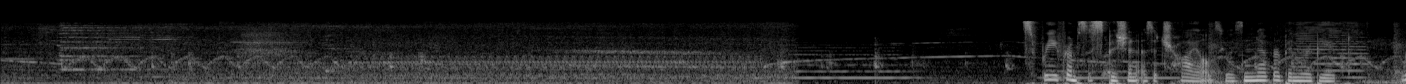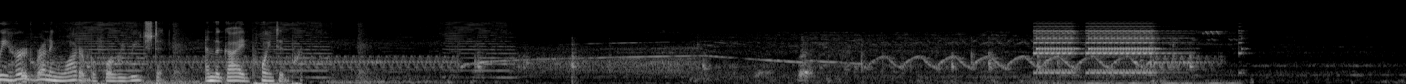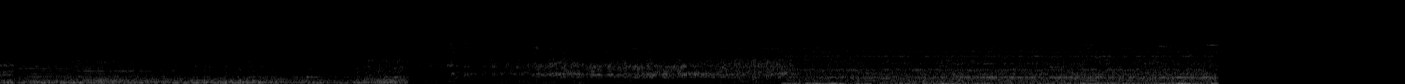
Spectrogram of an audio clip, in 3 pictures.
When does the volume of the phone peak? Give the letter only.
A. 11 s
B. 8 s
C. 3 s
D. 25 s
D.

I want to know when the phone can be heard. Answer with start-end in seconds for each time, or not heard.
2.4-3.4, 24.4-26.5.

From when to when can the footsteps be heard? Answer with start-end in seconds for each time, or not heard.
not heard.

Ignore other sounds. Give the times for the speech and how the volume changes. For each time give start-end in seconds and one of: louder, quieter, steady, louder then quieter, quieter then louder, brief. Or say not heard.
10.2-17.1 steady.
